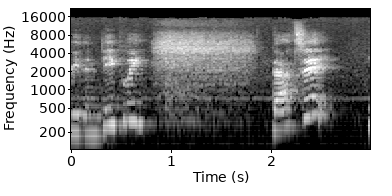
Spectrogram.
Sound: inhaling sound

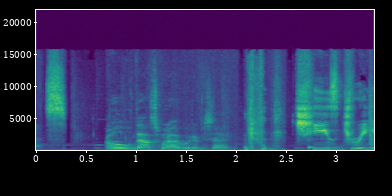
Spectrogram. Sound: snickers

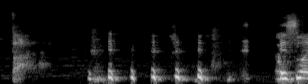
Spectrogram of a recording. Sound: giggling

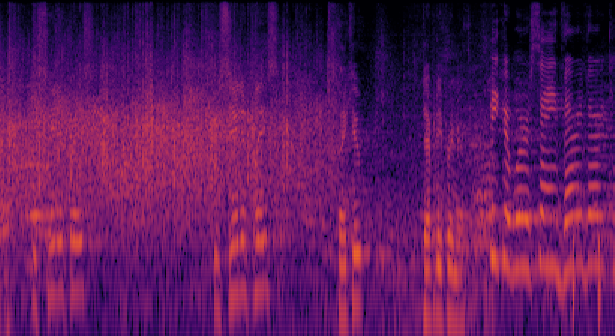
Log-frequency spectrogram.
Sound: applause

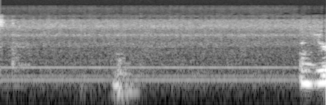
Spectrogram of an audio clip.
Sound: knock in the air

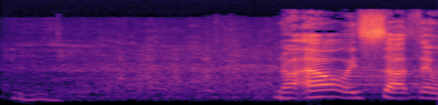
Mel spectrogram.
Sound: audience laughing

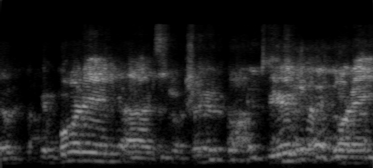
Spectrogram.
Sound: group chattering

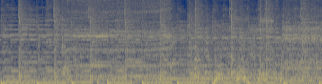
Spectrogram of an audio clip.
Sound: motor whirring

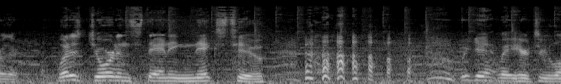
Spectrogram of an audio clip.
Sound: laughing

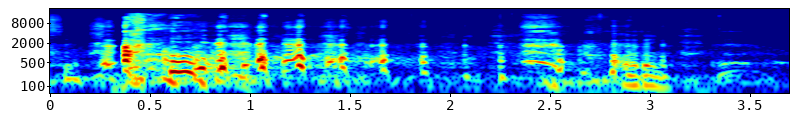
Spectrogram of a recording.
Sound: laughter

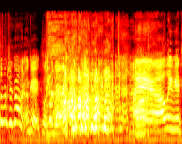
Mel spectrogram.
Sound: all laughing

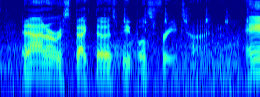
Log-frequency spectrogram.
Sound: stopwatch ticking

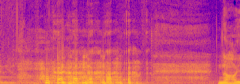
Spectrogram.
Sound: laughing

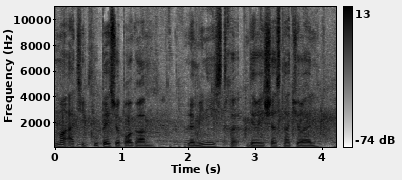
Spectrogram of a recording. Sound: applause

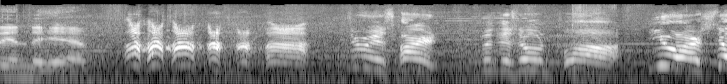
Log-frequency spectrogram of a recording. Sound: laughing raucously

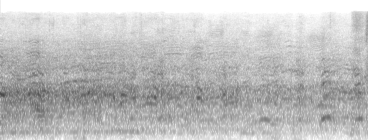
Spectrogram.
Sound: laughter

